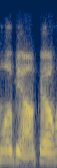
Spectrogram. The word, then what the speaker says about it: LoBianco: Tom LoBianco. I'll spell it.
